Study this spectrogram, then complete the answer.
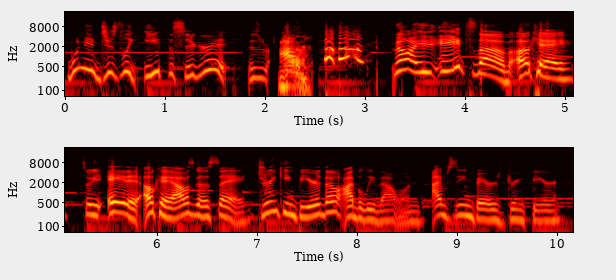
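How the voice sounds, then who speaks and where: Over music, a streamer with a fairly high, expressive voice offers reaction commentary on a video. She keeps it loose and informal, using slang and stretching out amused exclamations.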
